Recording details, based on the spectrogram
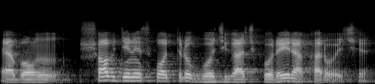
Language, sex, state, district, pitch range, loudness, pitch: Bengali, male, West Bengal, Jhargram, 115-165 Hz, -22 LUFS, 125 Hz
